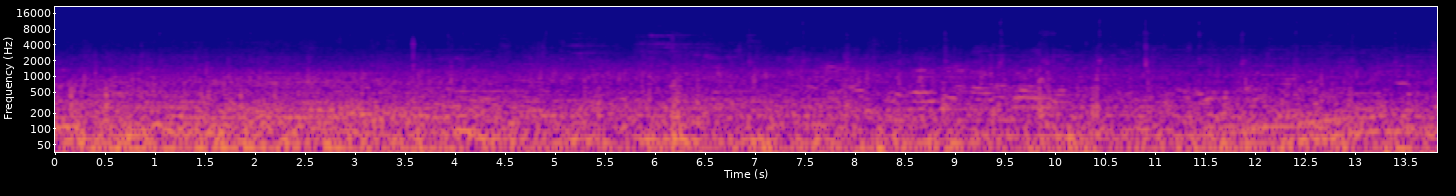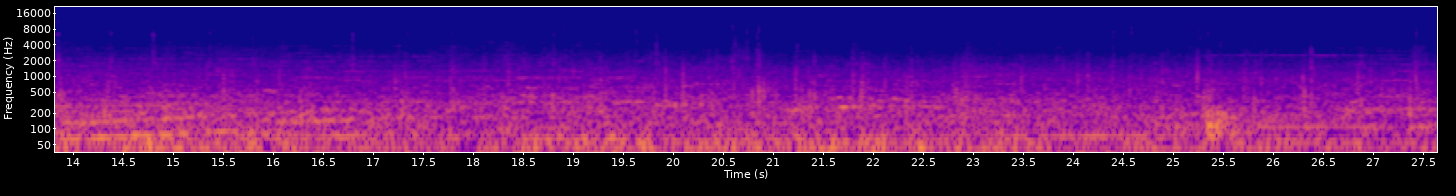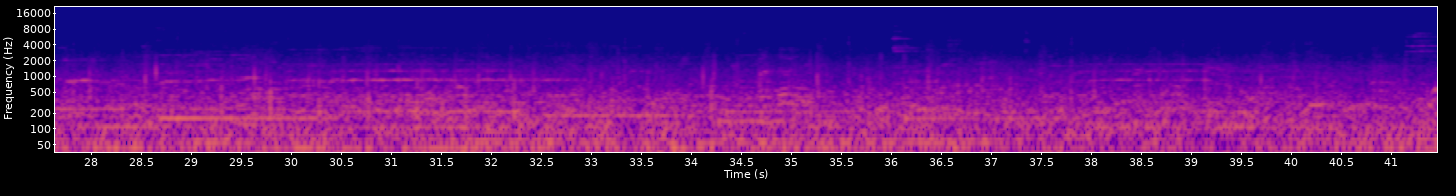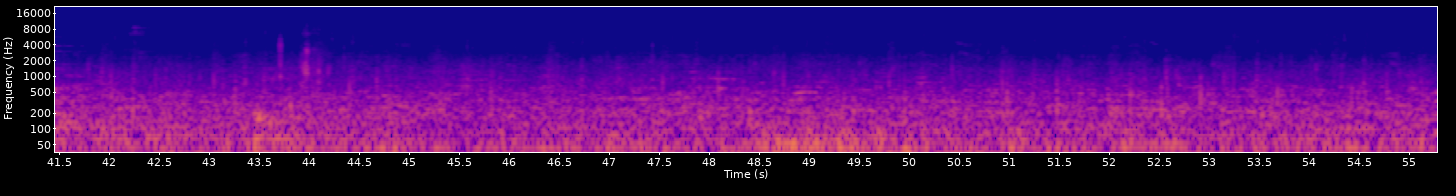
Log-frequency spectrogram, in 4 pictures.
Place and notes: Lithuania, Vilnius, a walk
a walk through machine-free part of Ausros Vartai street
Vilnius district municipality, Lithuania, 12 September 2012, 13:05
